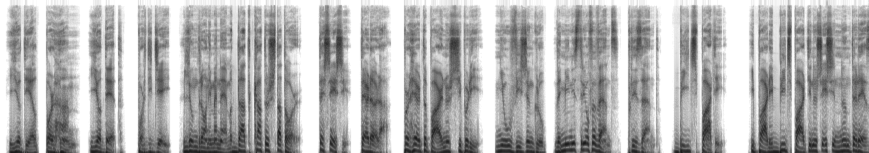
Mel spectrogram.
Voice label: arnavutca seslendirme erkek sesi

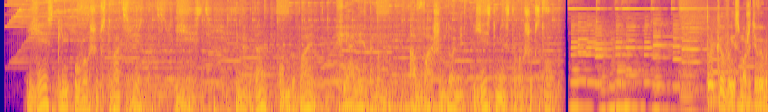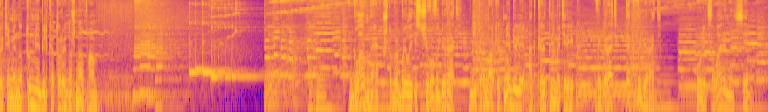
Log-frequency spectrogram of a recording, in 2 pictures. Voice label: rusca seslendirme erkek sesi

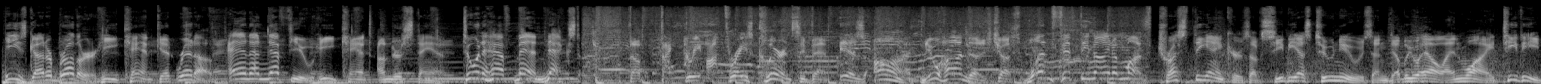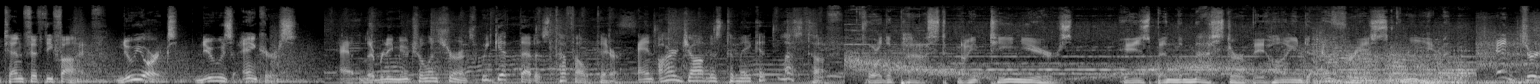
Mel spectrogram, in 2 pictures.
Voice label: ingilizce seslendirme erkek sesi

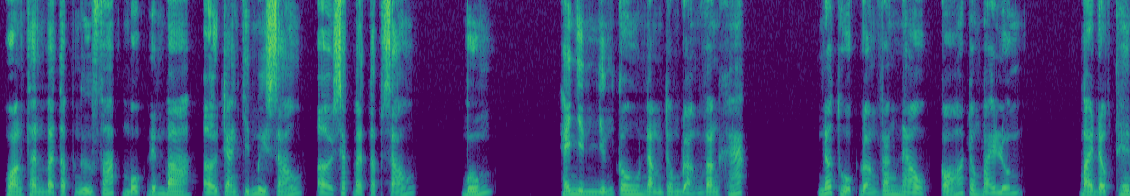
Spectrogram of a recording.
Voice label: vietnamca seslendirme erkek sesi

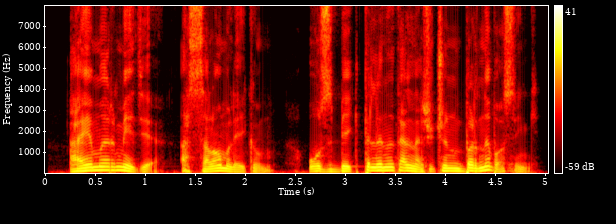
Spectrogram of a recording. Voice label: ozbekce seslendirme erkek sesi

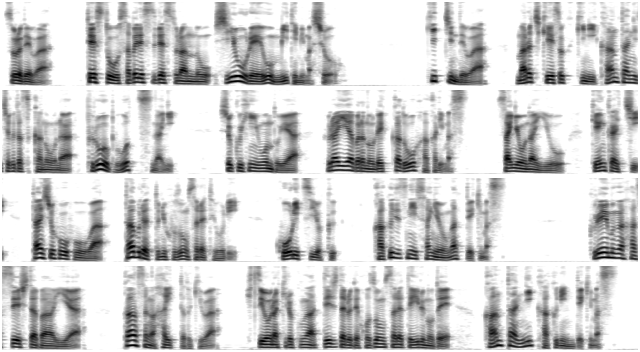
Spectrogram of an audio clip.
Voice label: japonca seslendirme erkek sesi

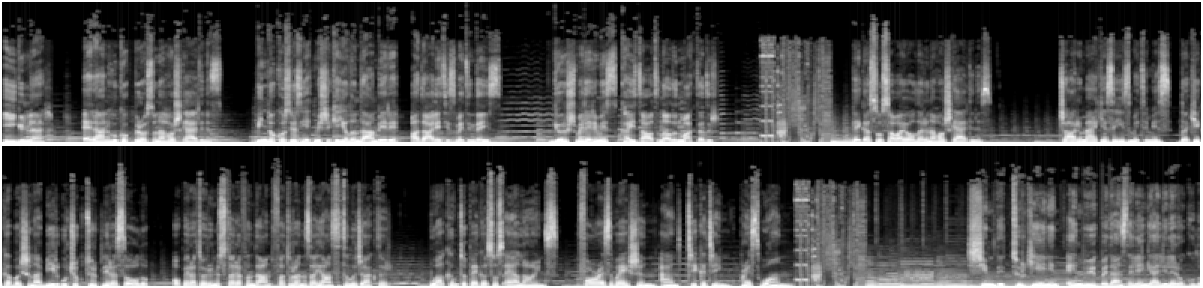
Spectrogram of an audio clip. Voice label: santral seslendirme

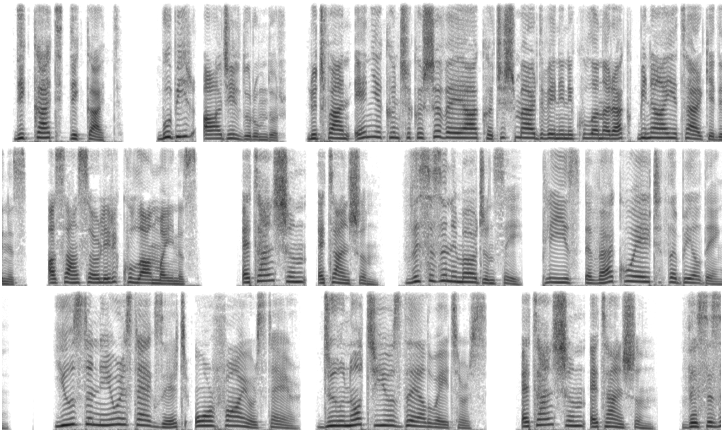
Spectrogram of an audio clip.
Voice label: acil durum anonsu seslendirme, uyari anonsu

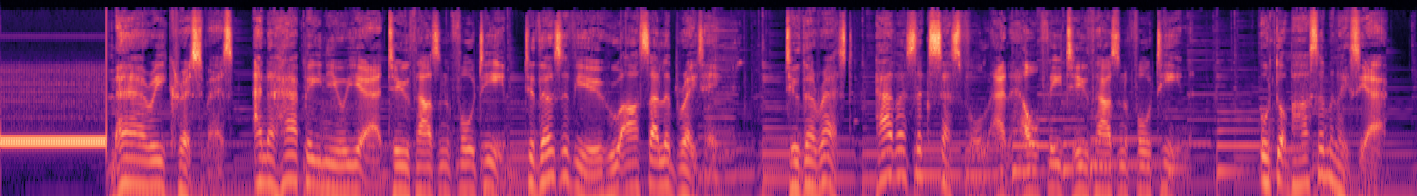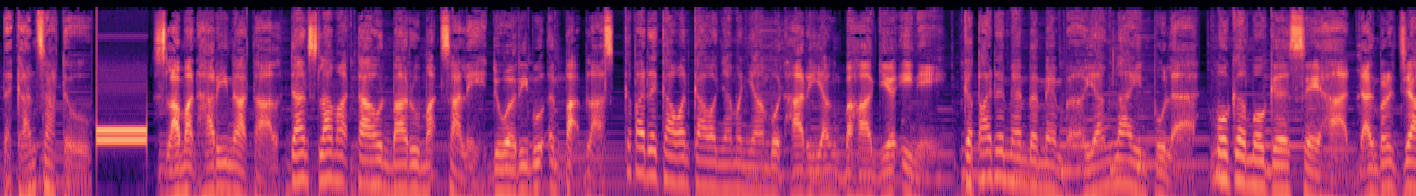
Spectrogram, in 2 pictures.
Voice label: malayca seslendirme erkek sesi

